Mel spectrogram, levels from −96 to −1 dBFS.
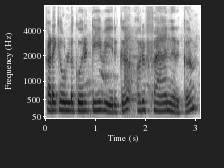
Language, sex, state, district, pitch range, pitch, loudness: Tamil, female, Tamil Nadu, Kanyakumari, 205-220 Hz, 210 Hz, -16 LUFS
